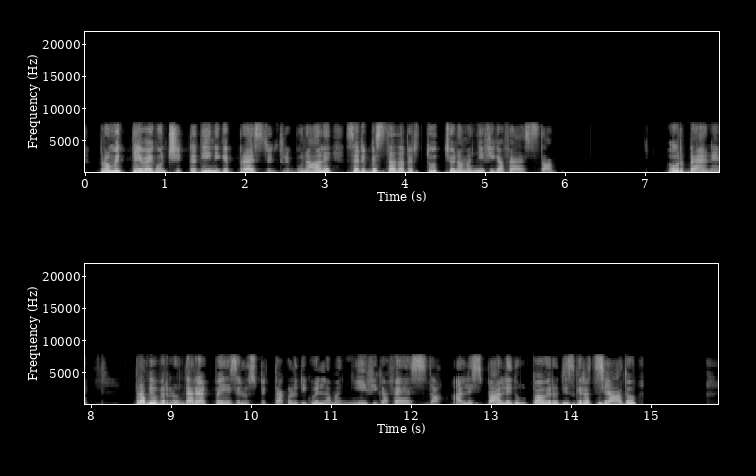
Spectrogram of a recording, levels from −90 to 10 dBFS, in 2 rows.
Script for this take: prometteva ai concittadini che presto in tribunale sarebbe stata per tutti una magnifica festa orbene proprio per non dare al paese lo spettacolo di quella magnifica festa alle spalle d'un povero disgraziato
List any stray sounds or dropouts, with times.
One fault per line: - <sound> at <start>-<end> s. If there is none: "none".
none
